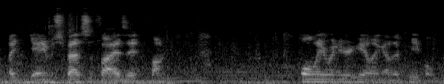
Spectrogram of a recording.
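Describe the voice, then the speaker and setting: A man casually commenting while playing a game with a friend, with a calm, lecture-like voice and offhand swearing. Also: lowish voice, moderate pace, background noise. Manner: laid-back, musing, swears casually. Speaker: gaming channel host.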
